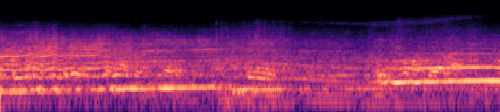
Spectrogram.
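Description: Racing cars on track, several engines sounding at once with their pitch shifting through gear changes. The sound drops back about three seconds in, then one engine note climbs again as a car accelerates.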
